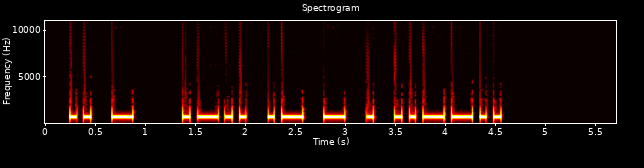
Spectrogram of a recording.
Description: Morse code, heard as a keyed tone, about 17 wpm, 700 Hz. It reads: IT LATE?
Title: Sentences from Top 300 Words 17wpm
